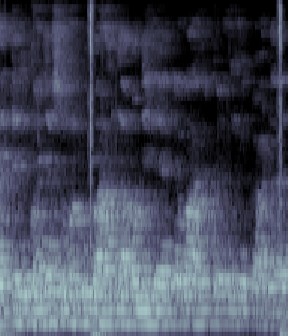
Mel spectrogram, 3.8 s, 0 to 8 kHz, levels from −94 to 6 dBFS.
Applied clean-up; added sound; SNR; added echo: none; Fire; 16 dB; reverberation time 1.0 s.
